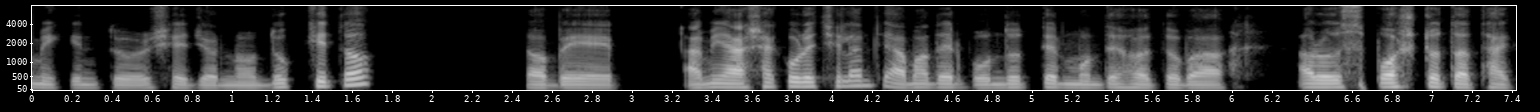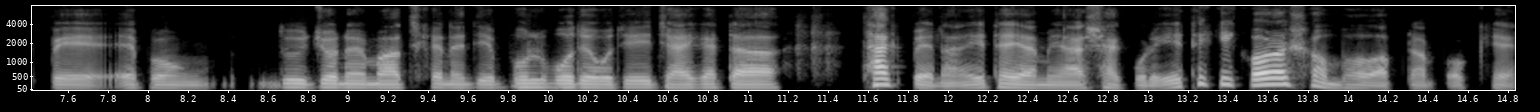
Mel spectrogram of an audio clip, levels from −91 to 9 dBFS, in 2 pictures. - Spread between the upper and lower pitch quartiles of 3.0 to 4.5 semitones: No, narrow, 2.4 semitones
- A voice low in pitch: Yes, low, 115 Hz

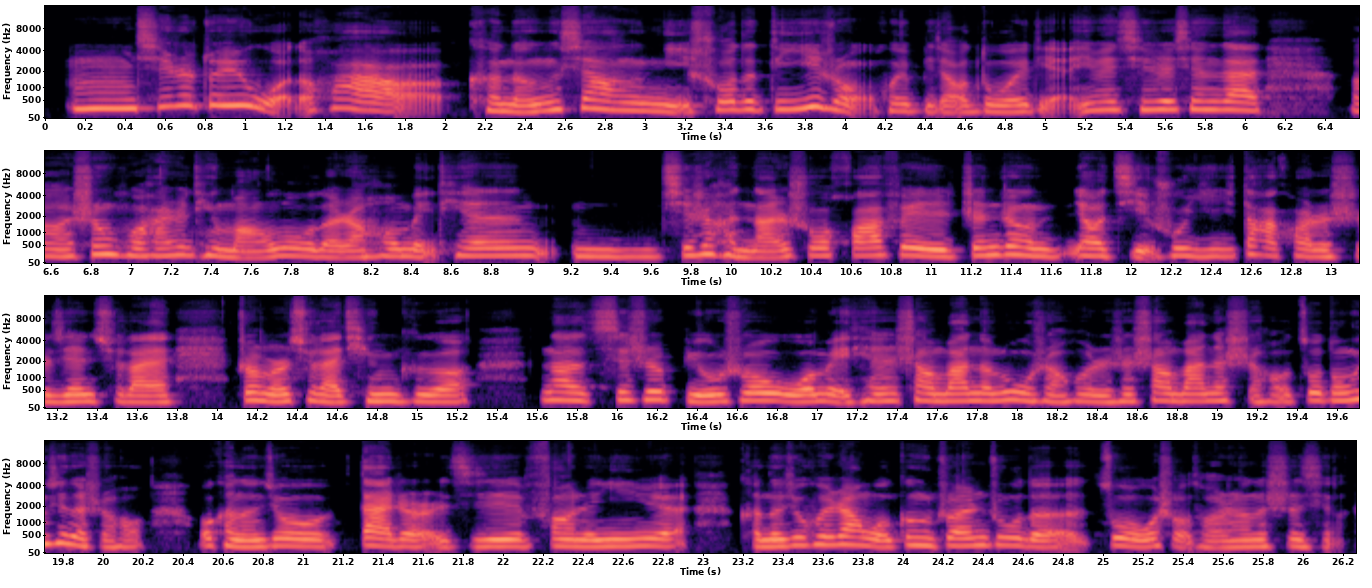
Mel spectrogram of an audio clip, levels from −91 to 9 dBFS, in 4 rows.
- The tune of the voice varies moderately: Yes, average, 3.1 semitones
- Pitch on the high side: Yes, high, 200 Hz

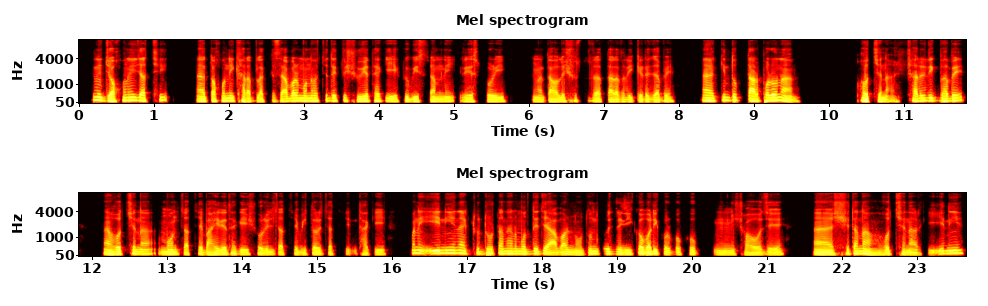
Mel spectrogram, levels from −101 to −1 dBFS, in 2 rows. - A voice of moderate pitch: No, low, 115 Hz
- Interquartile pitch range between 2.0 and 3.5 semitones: No, average, 4.2 semitones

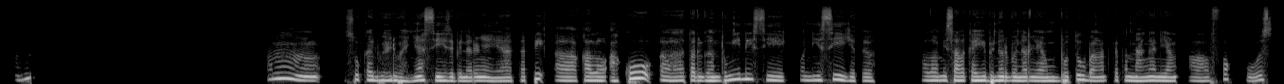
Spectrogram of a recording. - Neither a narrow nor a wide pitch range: No, narrow, 2.3 semitones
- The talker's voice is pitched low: No, medium, 180 Hz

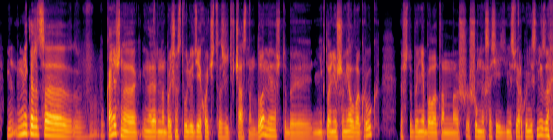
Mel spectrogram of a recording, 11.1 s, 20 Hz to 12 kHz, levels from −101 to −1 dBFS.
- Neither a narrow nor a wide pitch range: Yes, average, 3.2 semitones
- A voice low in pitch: Yes, low, 120 Hz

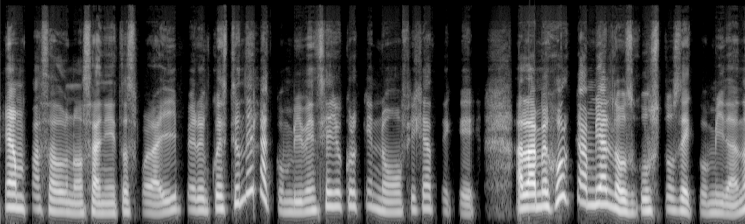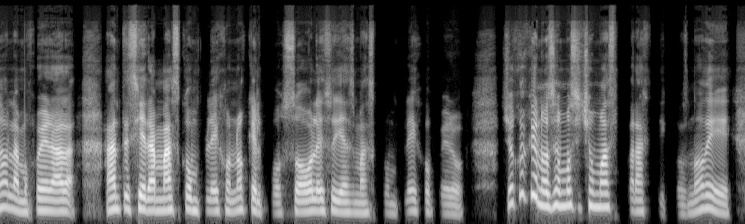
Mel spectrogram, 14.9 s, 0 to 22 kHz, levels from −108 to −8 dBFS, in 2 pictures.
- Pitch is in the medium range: Yes, medium, 165 Hz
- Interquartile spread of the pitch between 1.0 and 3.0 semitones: No, average, 5.3 semitones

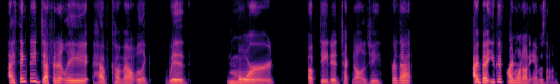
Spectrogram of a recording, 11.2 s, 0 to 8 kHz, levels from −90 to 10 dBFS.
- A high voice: No, medium, 175 Hz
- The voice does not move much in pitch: No, average, 4.1 semitones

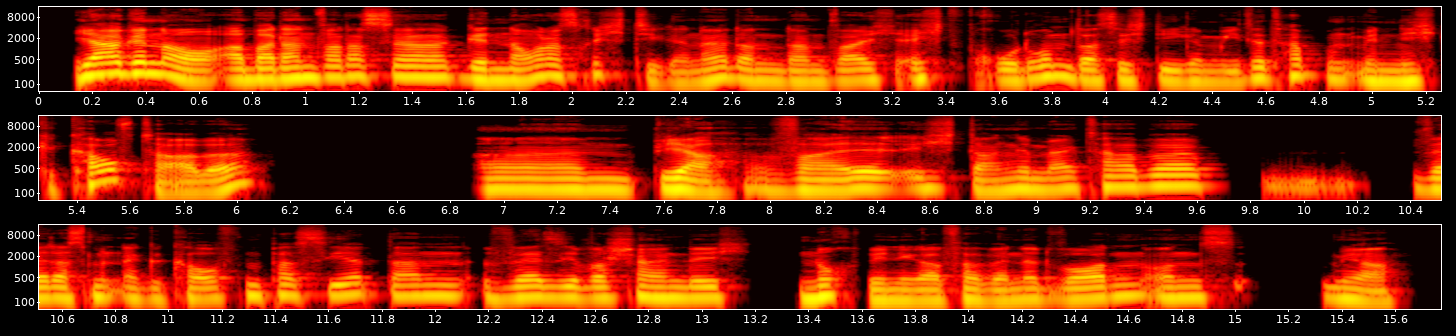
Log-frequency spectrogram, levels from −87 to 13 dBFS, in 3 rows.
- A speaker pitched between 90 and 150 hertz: Yes, low, 135 Hz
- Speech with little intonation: No, average, 3.6 semitones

